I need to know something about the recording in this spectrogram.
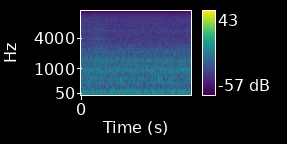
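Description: Steady background hiss with a low hum and a faint thin tone, with no distinct sound event: the room tone of a small room during a pause in speech.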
